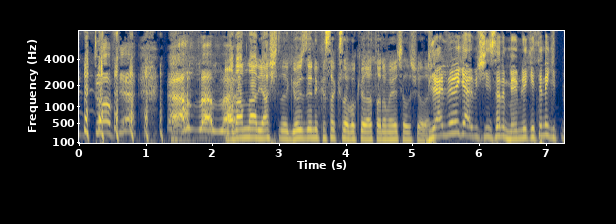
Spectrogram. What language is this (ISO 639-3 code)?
tur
